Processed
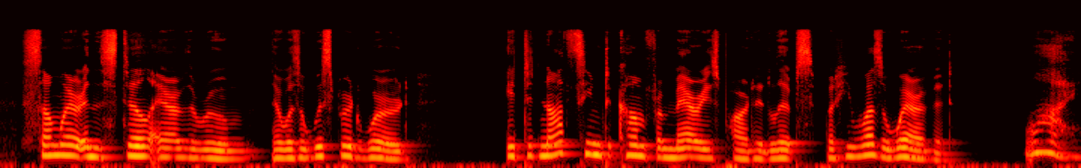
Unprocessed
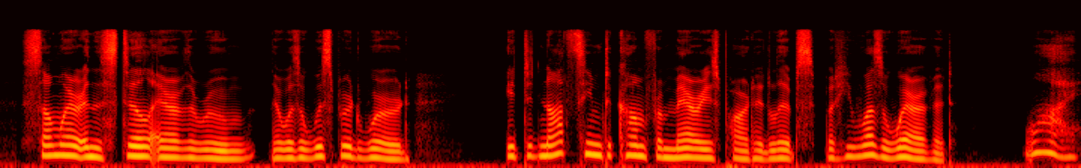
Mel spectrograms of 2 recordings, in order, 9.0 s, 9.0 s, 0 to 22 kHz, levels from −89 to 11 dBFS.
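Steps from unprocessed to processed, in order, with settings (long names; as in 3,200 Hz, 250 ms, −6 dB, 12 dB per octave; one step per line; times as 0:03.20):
reverb reduction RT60 1.6 s
mains-hum notches 60/120/180/240/300/360/420/480/540 Hz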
